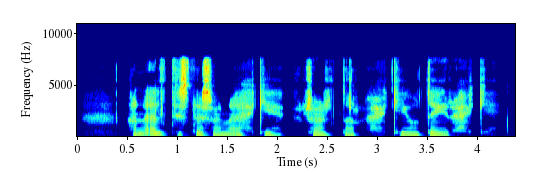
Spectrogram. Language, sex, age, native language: Icelandic, female, 20-29, Icelandic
